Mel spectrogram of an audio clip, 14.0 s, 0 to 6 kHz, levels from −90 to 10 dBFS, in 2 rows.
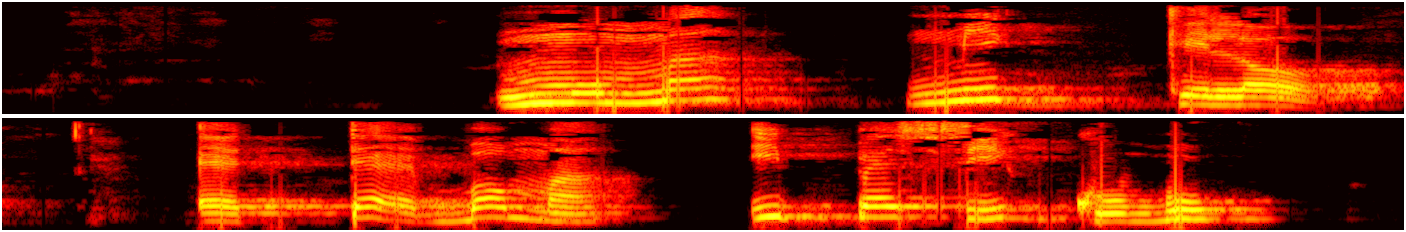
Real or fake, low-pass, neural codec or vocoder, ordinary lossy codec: real; 5.4 kHz; none; MP3, 24 kbps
